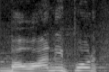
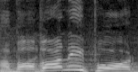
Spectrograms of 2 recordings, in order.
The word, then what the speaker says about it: Bhawanipur: Niranjan I must correct it's not Bhawanipur in writing you write Bhwanipur but when you pronounce it bhavanipur because in Bengal you cannot play around with Bengali like that.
